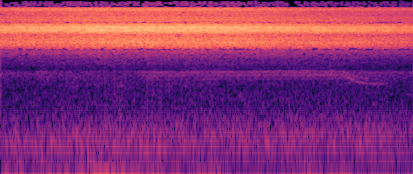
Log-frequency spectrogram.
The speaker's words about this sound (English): Once on the treetops, the male cicadas will sing their mating songs to draw the females. And it is loud.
